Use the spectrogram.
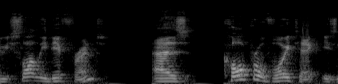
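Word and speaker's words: Wojtek: Tango Echo kilo however it is a Polish name and is pronounced voch now today's story is going to be slightly different as Corporal vyc is not a human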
